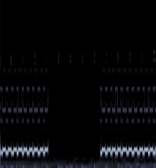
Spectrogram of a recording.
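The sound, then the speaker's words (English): A mobile phone rings in rural El Salvador: two bursts of a steady, high electronic tone separated by a short pause, over low background noise. “Vidalina Morales' mobile phone rang”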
